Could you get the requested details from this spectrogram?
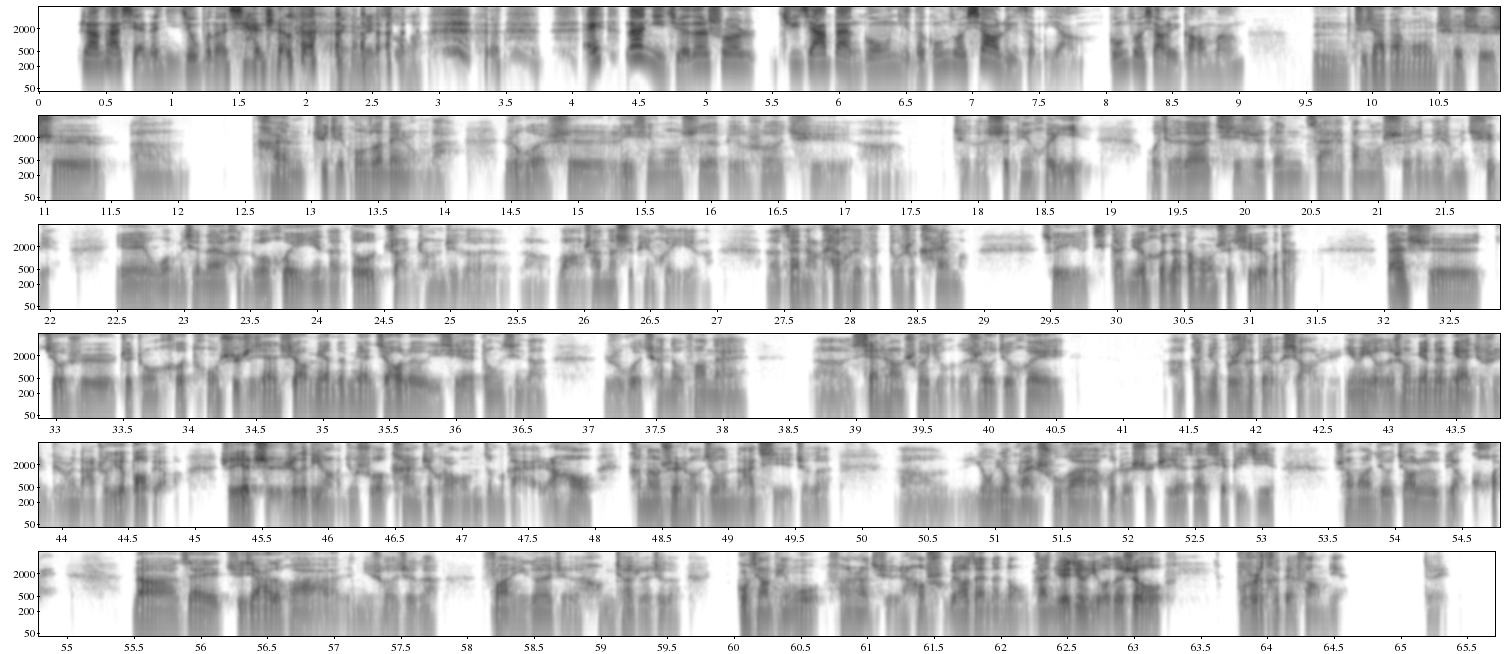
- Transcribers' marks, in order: laugh; laughing while speaking: "没错"; laughing while speaking: "闲着了"; laugh; laughing while speaking: "我们叫做这个"
- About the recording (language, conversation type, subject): Chinese, podcast, 居家办公时，你如何划分工作和生活的界限？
